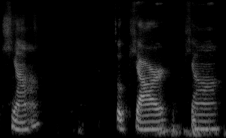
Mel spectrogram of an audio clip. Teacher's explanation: And actually we palatalize, so we say kian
